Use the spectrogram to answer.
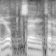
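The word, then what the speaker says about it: Jobcenter: Лена каже правильно читається йобцентр в Німеччині. Як був він називався Джоб-центр.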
